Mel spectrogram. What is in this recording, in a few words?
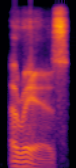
"arrears", British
